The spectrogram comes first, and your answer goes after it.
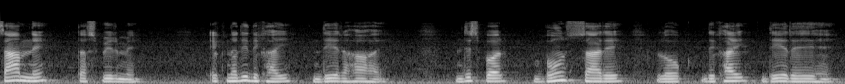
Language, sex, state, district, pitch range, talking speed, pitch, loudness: Hindi, male, West Bengal, Alipurduar, 120-150 Hz, 120 wpm, 135 Hz, -17 LUFS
